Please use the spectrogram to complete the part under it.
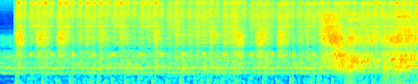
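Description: Game music plays.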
